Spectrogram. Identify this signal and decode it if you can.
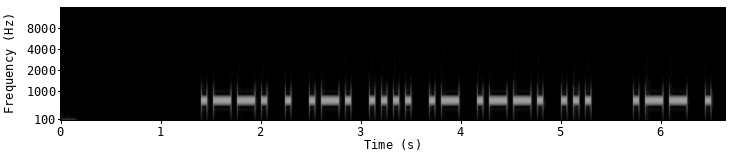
Morse code, heard as a keyed tone, about 20 wpm, 700 Hz. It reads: PERHAPS WE
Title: Sentences from Top 1000 Words - Review Part 4 - 20wpm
